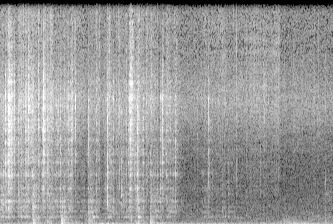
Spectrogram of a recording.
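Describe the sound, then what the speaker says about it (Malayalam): Masala being roasted with roasted gram in a pan for a Karnataka-style mixed vegetable curry: steady close sizzling with repeated scraping stir strokes, busier at first, then settling into a softer, even fry. "പൊട്ടുകടലയും കൂടെ ചേർത്തിട്ട് നന്നായി ഒന്ന് റോസ്റ്റ് ചെയ്തെടുക്കാം."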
